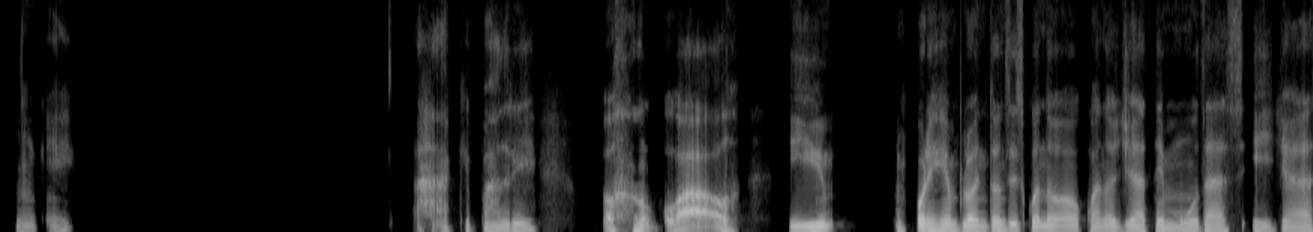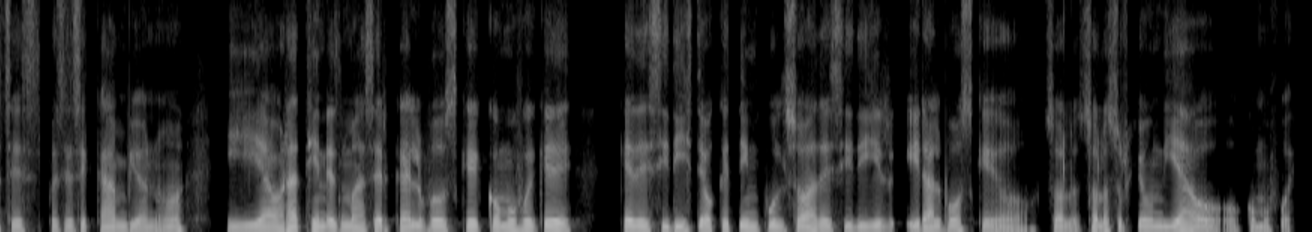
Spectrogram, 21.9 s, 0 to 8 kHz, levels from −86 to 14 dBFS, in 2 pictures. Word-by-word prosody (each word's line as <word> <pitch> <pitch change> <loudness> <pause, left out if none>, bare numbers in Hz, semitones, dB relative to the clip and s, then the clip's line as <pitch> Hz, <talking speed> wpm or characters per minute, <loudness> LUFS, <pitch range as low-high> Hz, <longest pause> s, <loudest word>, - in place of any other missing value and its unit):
Okey. - - -12 2.8
¡Ah, 145 - -5
qué 180 - -9
padre!, 180 -3 -2 0.5
oh, - - 0
guau. - - +4 0.4
Y, 135 +3 +5
mm, 135 - -1 0.7
por 135 -1 +7
ejemplo, 135 -1 +5
entonces 145 +8 +1
cuando 105 -6 +2
cuando 105 -2 0
ya 115 +3 +1
te 145 -3 0
mudas 120 0 -1
y 115 -5 -4
ya 105 -3 -1
haces, 110 +1 -5
pues, 105 0 -7
ese 110 +1 -3
cambio, 110 -1 -1
¿no?, 110 +7 -3 0.4
y 110 0 -1
ahora 110 +4 +3
tienes 115 -2 +1
más 115 -1 0
cerca 120 +1 0
el 110 -1 +2
bosque, 115 +5 +1
¿cómo 135 +2 +1
fue 145 -3 +1
qué 140 -5 +2 0.3
qué 115 -1 +3
decidiste 115 +3 0
o 120 - +1
qué 130 - -3
te 130 - 0
impulsó 110 -4 +1
a 125 - +3
decidir 110 0 -2
ir 120 0 -1
al 110 -2 +1
bosque? 130 +6 -2
¿O 140 -2 -7
solo - - -3
solo 125 -1 -1
surgió 115 -1 -3
un 115 0 0
día 140 +2 +2
o - - +1
o - - -10
cómo - - -6
fue? - - -10
120 Hz, 150 wpm, -23 LUFS, 110-135 Hz, 2.8 s, por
